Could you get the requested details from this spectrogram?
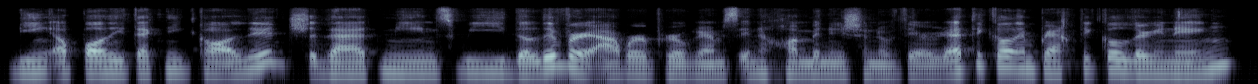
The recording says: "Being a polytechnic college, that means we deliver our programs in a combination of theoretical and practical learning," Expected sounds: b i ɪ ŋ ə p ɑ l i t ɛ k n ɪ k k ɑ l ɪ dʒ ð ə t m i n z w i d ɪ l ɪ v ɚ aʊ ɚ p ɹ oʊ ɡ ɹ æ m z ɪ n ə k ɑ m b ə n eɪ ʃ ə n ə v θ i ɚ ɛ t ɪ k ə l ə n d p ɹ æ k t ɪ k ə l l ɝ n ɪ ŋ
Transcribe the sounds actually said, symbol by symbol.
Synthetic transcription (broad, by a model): b i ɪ ŋ ə p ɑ l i t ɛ k n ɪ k k ɑ l ɪ dʒ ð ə t m i n s w i d ɪ l ɪ v ɚ aʊ ɚ p ɹ oʊ ɡ ɹ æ m s ɪ n ə k ɑ m b ə n eɪ ʃ ə n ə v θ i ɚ ɛ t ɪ k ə l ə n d p ɹ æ k t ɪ k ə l l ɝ n ɪ ŋ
